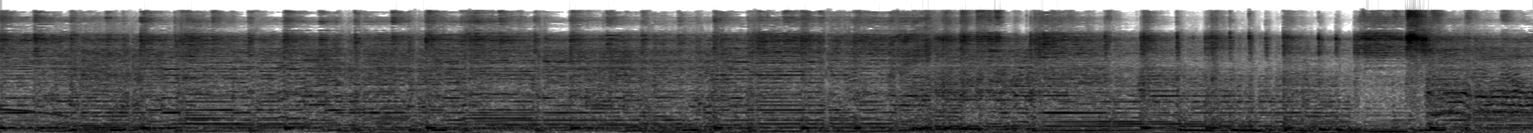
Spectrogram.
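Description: Live rock band playing at a loud concert, recorded from within the crowd.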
